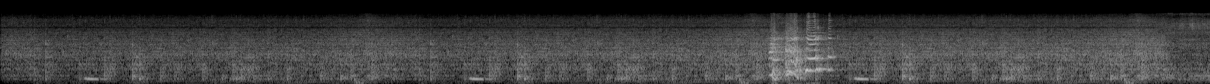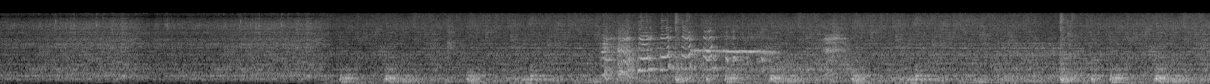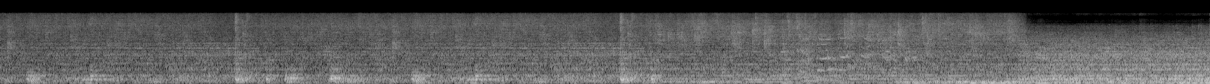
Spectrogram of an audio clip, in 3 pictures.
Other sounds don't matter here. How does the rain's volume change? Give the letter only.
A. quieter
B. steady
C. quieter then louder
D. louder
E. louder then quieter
D.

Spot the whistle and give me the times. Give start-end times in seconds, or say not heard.
19.0-20.8.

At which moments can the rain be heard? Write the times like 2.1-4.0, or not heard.
0.0-36.2.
